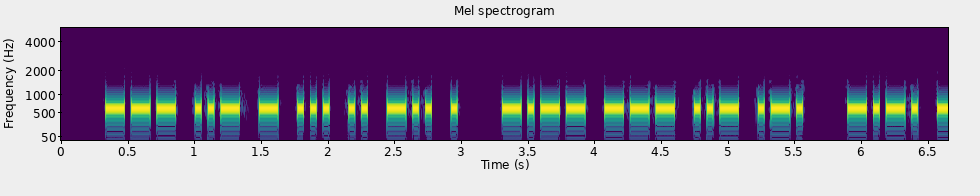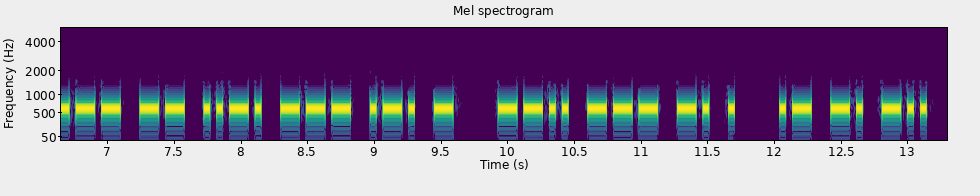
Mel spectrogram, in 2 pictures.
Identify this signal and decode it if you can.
Morse code, heard as a keyed tone, about 25 wpm, 600 Hz. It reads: OUTSIDE YOUR COMFORT ZONE AND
